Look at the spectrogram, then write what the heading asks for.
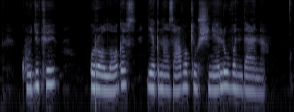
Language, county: Lithuanian, Alytus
